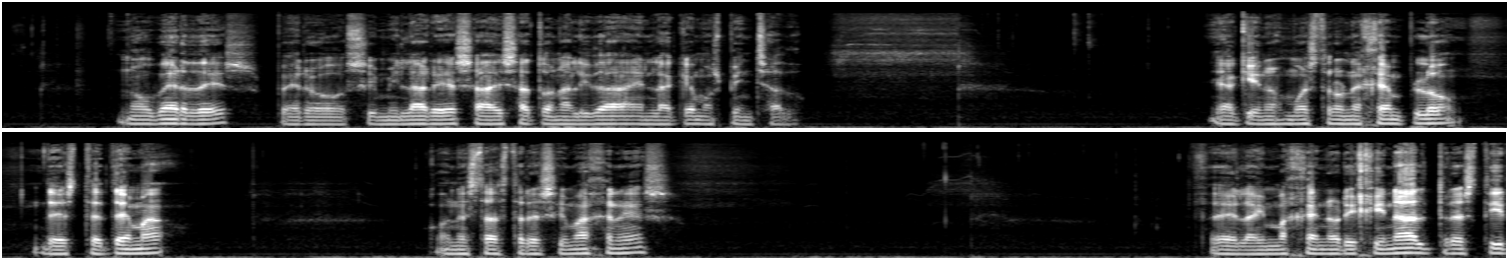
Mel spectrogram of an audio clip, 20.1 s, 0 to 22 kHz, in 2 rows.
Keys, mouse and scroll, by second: 0.8 click, 3.3 ctrl+y, 7.1 click, 11.0-11.6 scroll down 2, 12.0-12.9 scroll down 2, 13.2-14.1 scroll down 4, 15.2-16.1 scroll up 2, 16.4-16.9 scroll up 2.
